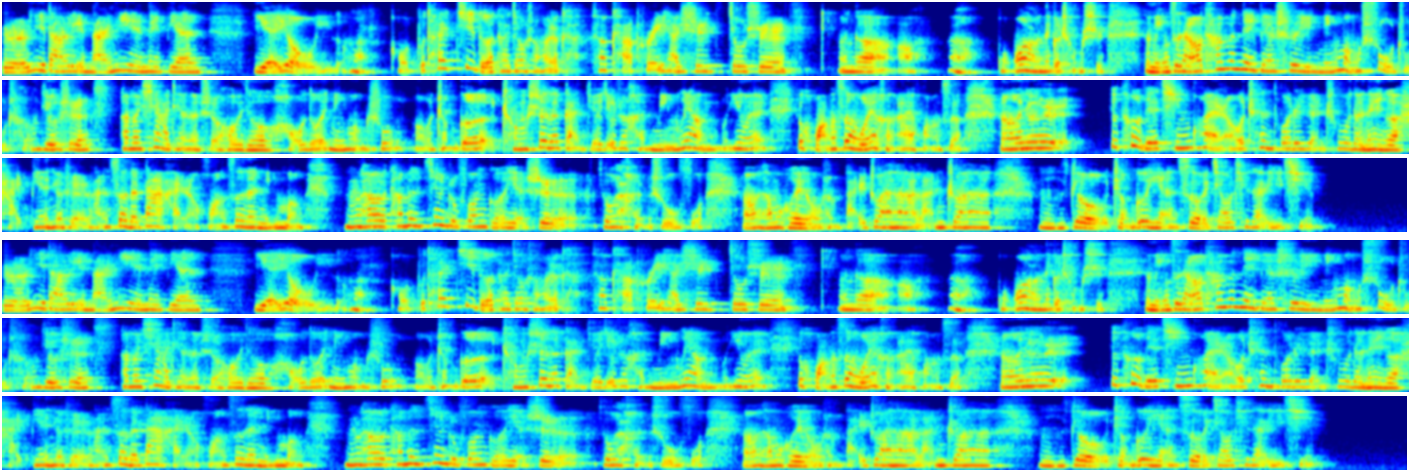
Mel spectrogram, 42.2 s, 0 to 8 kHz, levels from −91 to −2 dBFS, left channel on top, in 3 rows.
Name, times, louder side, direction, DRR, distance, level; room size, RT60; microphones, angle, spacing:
voice 1, 0.0-8.0 8.4-24.7 25.1-41.2, left 2 dB, 55° left, 1.5 m, -25 dB
19.5 x 13.0 x 3.3 m
head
